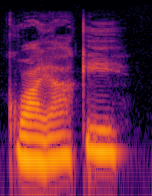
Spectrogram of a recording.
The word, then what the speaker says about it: Guayaki: It's spelled G-U-A-Y-A-K-I. I think it's pronounced guayaki.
